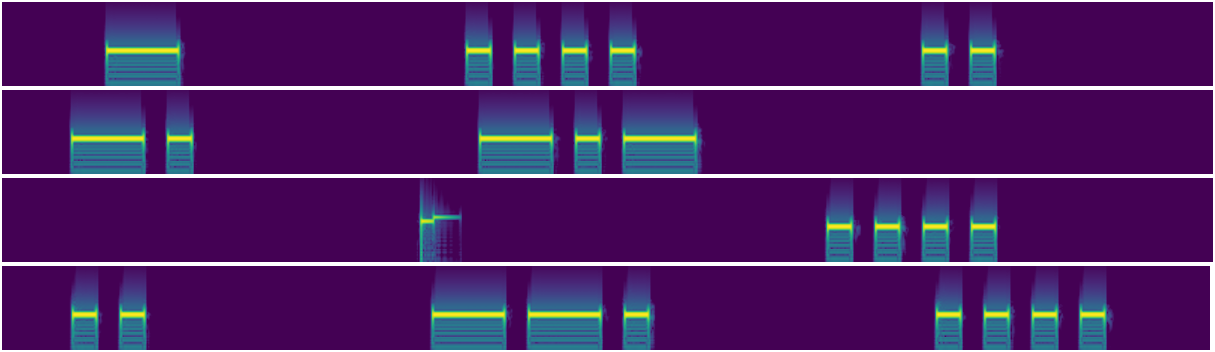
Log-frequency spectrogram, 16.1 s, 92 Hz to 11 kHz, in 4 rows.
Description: Morse code, heard as a keyed tone, about 15 wpm, spaced as for 7 wpm, 700 Hz. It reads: THINK HIGH
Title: 4x Character Spacing - Top 200 Words - 15wpm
